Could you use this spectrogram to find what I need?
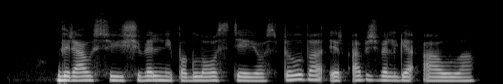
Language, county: Lithuanian, Vilnius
